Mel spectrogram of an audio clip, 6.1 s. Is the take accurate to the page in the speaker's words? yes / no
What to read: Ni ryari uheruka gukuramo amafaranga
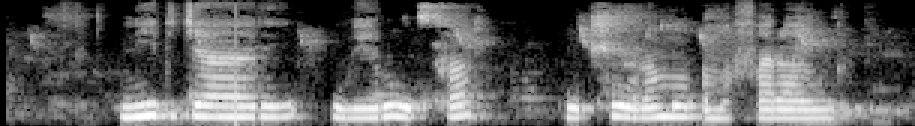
yes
